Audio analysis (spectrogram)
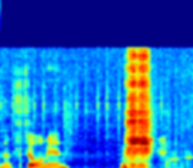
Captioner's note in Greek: Γέλια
